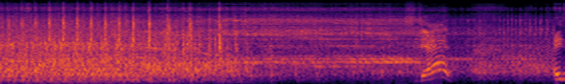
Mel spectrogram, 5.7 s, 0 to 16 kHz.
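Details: Caterpillar 977L 10.5L diesel with good oil pressure, injectors being cracked: sharp rhythmic knock three or four a second before winding down; cracking number six made no change, so cylinder 6 dead though injector seems good.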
